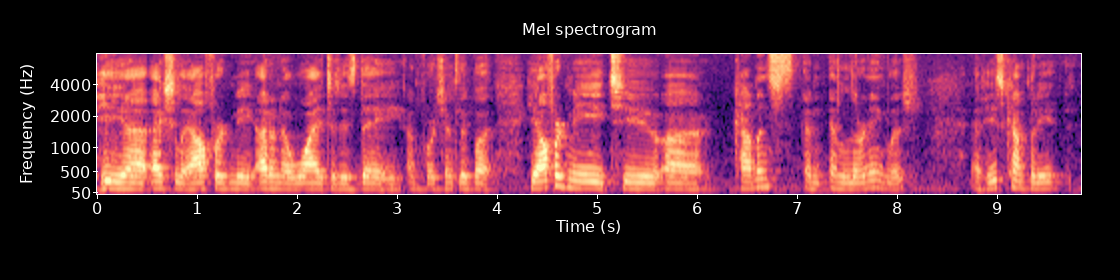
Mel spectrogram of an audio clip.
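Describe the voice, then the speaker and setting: A man's dark, mellow tone, monotone and flat, at a fairly quick pace. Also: medium pitch for a man. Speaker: painting business owner. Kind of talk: podcast interview. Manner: halting, many fillers.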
